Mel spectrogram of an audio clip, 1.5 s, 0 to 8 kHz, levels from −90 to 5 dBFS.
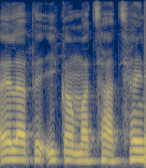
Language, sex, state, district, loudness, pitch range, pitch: Maithili, male, Bihar, Madhepura, -17 LUFS, 140-155 Hz, 150 Hz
